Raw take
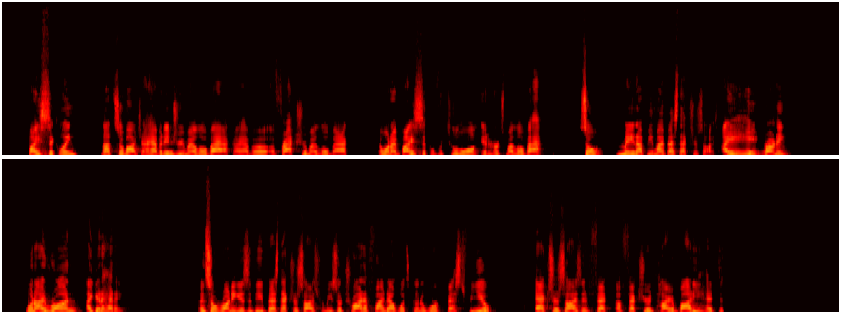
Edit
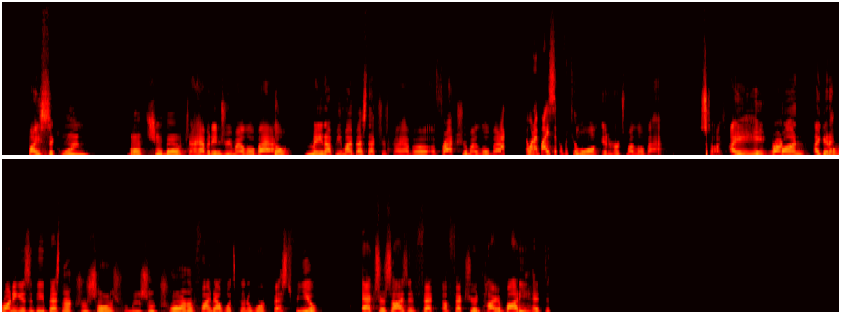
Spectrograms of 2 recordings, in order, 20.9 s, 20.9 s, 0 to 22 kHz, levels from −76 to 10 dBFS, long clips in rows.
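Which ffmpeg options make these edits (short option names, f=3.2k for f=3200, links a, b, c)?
-filter_complex "[0:a]asplit=13[a][b][c][d][e][f][g][h][i][j][k][l][m];[a]atrim=end=0.654[n];[b]atrim=start=0.65:end=1.71,asetpts=PTS-STARTPTS,asetrate=28224,aresample=44100[o];[c]atrim=start=1.706:end=2.812[p];[d]atrim=start=7.298:end=8.712[q];[e]atrim=start=2.808:end=4.224[r];[f]atrim=start=4.22:end=5.67,asetpts=PTS-STARTPTS,asetrate=67473,aresample=44100,atrim=end_sample=41794,asetpts=PTS-STARTPTS[s];[g]atrim=start=5.666:end=6.69,asetpts=PTS-STARTPTS,afade=t=out:st=0.524:d=0.5:silence=0.158489[t];[h]atrim=start=6.69:end=7.302,asetpts=PTS-STARTPTS,afade=t=in:d=0.004:c=hsin:silence=0.158489[u];[i]atrim=start=8.708:end=9.652[v];[j]atrim=start=11.108:end=11.752[w];[k]atrim=start=13.118:end=13.934[x];[l]atrim=start=13.93:end=15.03,asetpts=PTS-STARTPTS,asetrate=29106,aresample=44100[y];[m]atrim=start=15.026[z];[n][o]acrossfade=d=0.004:c1=hsin:c2=hsin[aa];[aa][p]acrossfade=d=0.004:c1=hsin:c2=hsin[ab];[ab][q]acrossfade=d=0.004:c1=hsin:c2=hsin[ac];[ac][r]acrossfade=d=0.004:c1=hsin:c2=hsin[ad];[ad][s]acrossfade=d=0.004:c1=hsin:c2=hsin[ae];[t][u]concat=n=2:v=0:a=1[af];[ae][af]acrossfade=d=0.004:c1=hsin:c2=hsin[ag];[ag][v]acrossfade=d=0.004:c1=hsin:c2=hsin[ah];[ah][w]acrossfade=d=0.004:c1=hsin:c2=hsin[ai];[ai][x]acrossfade=d=0.004:c1=hsin:c2=hsin[aj];[aj][y]acrossfade=d=0.004:c1=hsin:c2=hsin[ak];[ak][z]acrossfade=d=0.004:c1=hsin:c2=hsin"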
